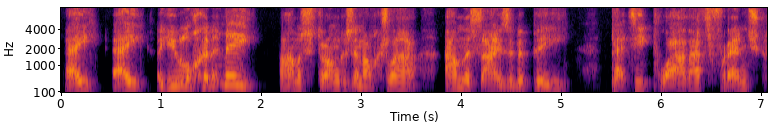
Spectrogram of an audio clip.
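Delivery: cocky little Scouse tough guy; feisty Scouser spoiling for a fight; angry Scouse ant. Acted. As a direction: pick a fight in a Liverpool accent. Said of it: "obviously they're all Scousers".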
